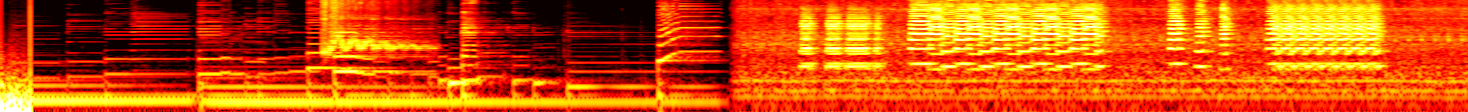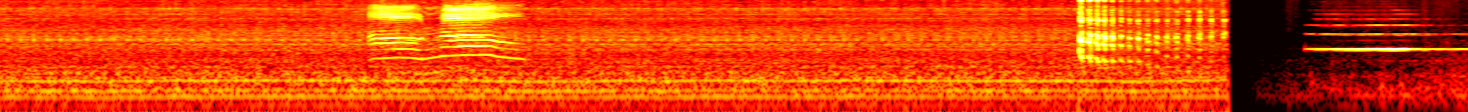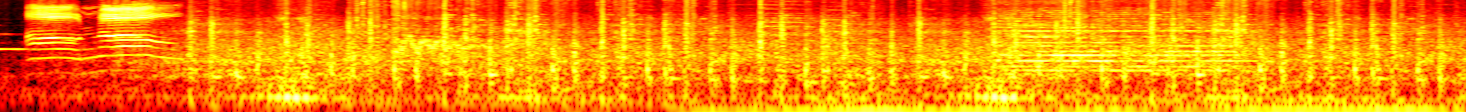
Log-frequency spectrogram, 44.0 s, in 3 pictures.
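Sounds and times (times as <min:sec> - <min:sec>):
truck engine drone: 0:00.0 - 0:44.0
pulsing multi-tone horn: 0:08.0 - 0:14.0, 0:27.8 - 0:31.2, 0:39.2 - 0:42.2
short wavering tones: 0:27.7 - 0:30.8.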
